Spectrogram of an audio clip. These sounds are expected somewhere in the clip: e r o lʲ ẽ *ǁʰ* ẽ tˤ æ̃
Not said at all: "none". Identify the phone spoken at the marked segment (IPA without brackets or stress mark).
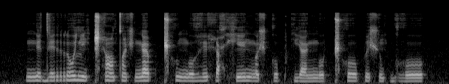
ǁʰ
